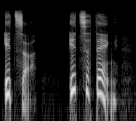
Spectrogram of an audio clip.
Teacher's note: Native speakers do not say it is a thing. We push it all together.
